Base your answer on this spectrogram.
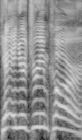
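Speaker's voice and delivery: very high, loud yelled call. Retelling what was yelled at a slow runner during a game: retelling own yell. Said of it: "and I just yell".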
